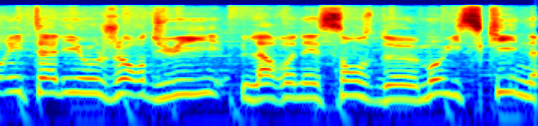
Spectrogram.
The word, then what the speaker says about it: Kean: Est-ce Moisken ? Qu'est-ce qu'il en dit l'intéressé ? On l'écoute. Non, moi je l'appelle Moiskin.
